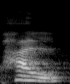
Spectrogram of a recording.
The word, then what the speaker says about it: 발: Si va a ser sonido L, ¿cómo va a sonar? Como 발.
